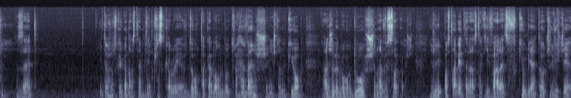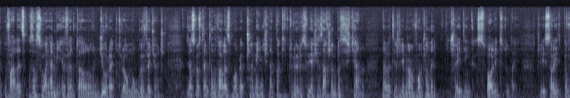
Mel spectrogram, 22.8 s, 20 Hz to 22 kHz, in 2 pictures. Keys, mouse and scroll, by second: 2.0 click, 3.0 s, 3.8 click, 9.5-11.1 drag, 11.1 scroll down 1, 11.2-13.2 middle drag, 13.3 middle click, 14.8 scroll up 1, 15.2 shift+middle click, 20.3 click.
